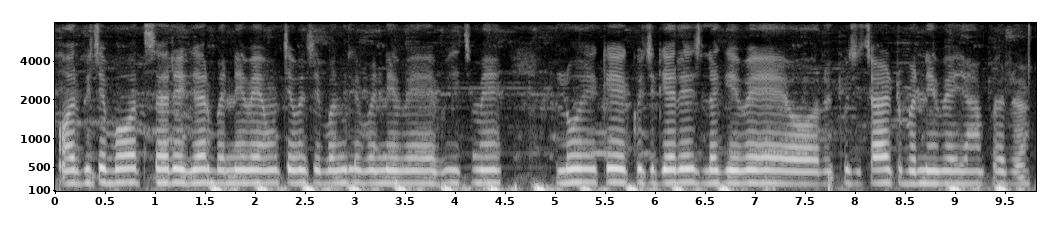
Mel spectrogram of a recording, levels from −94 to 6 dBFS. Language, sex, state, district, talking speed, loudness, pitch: Hindi, female, Rajasthan, Bikaner, 175 wpm, -14 LUFS, 115 Hz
